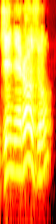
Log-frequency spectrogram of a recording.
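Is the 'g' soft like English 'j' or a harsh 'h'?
j. The 'g' sounds soft, like English 'j'.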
